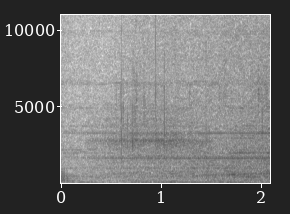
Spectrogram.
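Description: Low, steady background rumble with no clear pitch, growing a little louder after the first half-second.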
